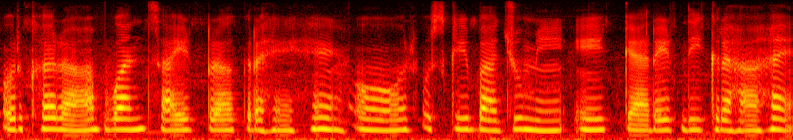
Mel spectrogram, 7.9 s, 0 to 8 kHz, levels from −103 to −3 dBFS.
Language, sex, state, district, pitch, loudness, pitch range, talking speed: Hindi, female, Maharashtra, Sindhudurg, 225 Hz, -37 LUFS, 215-235 Hz, 120 wpm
